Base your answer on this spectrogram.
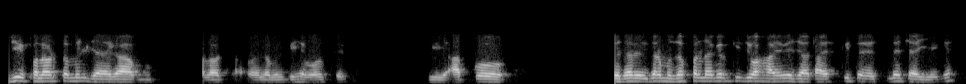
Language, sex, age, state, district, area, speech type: Urdu, male, 18-30, Uttar Pradesh, Saharanpur, urban, conversation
